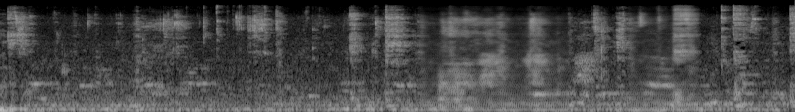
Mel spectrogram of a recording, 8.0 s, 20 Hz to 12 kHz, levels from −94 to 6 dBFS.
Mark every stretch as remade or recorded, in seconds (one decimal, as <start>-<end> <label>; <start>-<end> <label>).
0.0-4.2 recorded; 4.2-5.7 remade; 5.7-6.3 recorded; 6.3-7.0 remade; 7.0-8.0 recorded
